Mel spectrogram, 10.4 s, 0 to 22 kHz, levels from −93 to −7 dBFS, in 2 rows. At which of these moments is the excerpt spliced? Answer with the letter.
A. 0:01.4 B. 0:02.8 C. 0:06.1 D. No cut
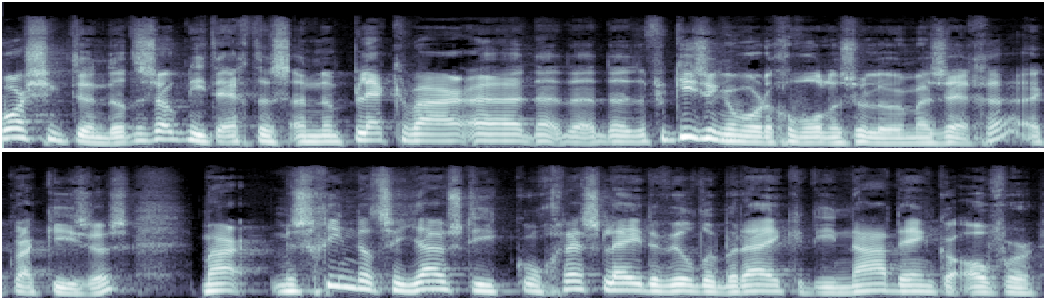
A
